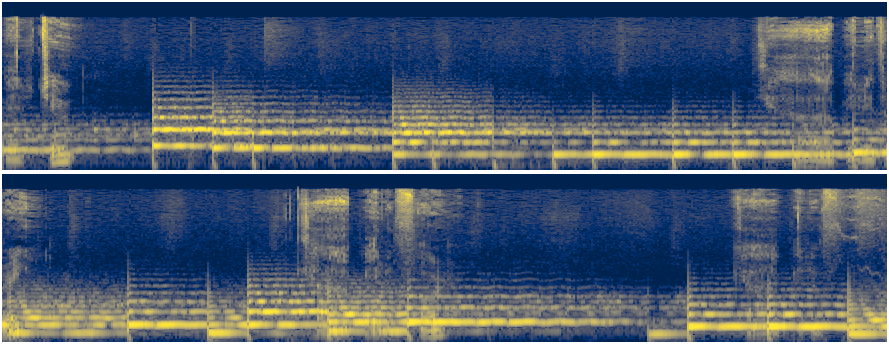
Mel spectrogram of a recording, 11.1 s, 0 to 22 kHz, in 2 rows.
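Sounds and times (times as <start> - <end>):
buzzy synthesizer melody: 0.0 - 11.0.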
